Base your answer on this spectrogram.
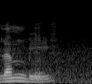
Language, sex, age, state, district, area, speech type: Urdu, male, 18-30, Bihar, Madhubani, rural, spontaneous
